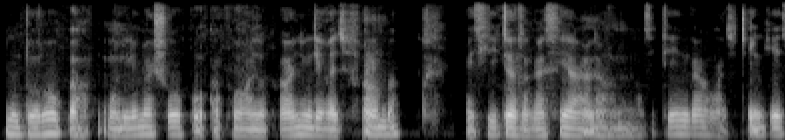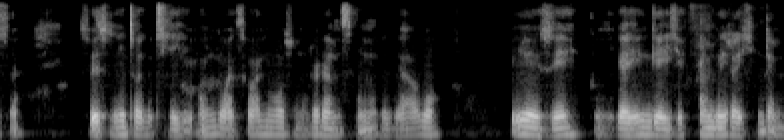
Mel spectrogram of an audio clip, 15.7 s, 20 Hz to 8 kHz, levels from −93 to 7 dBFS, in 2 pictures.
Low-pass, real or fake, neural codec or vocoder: 7.2 kHz; fake; codec, 16 kHz, 4 kbps, FunCodec, trained on LibriTTS, 50 frames a second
